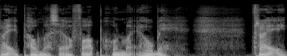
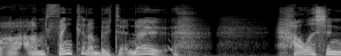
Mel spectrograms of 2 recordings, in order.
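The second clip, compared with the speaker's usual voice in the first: plain reading voice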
